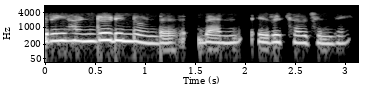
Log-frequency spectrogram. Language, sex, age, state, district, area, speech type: Malayalam, female, 18-30, Kerala, Kasaragod, rural, conversation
